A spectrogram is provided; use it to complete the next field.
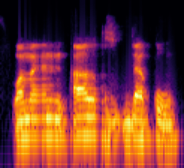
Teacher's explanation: itu campuran suara bunyi huruf sod dengan zai menjadikan satu bunyi huruf za. Waman azdaku seperti huruf za yang disebut oleh orang awam yang mereka tak letakkan pada makhrajnya yang betul. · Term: ismam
